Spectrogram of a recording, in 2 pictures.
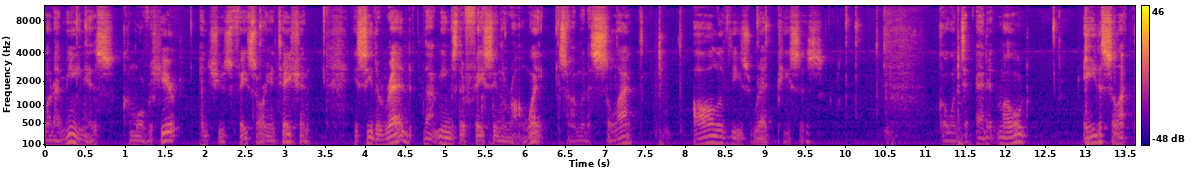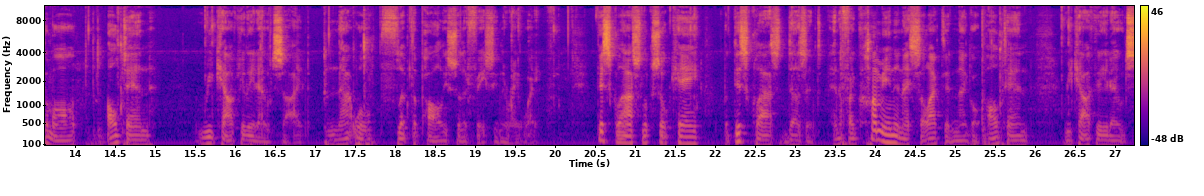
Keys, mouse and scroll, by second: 0.4 click, 4.8 scroll up 2, 5.1 shift+middle click, 6.4 click, 8.9 shift+click, 10.0 shift+click, 11.5 Tab, 13.0 a, 14.6 alt+n, 16.4 alt+a, 17.2 Tab, 17.7 alt+a, 17.9-18.2 scroll down 1, 18.2 middle click, 19.1-19.5 scroll down 3, 19.6 middle click, 22.0-23.6 scroll up 5, 23.0 click, 23.6 Tab, 23.9 a, 25.8 alt+n.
